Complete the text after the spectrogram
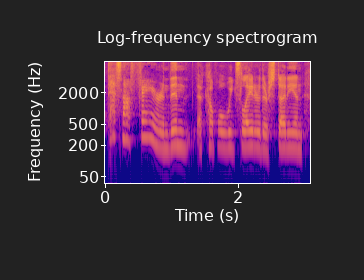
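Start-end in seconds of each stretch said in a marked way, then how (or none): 0.0-0.8 daughter's protest, voice pitched higher; high, indignant little girl's complaint; imitating young daughter. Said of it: "she's like".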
